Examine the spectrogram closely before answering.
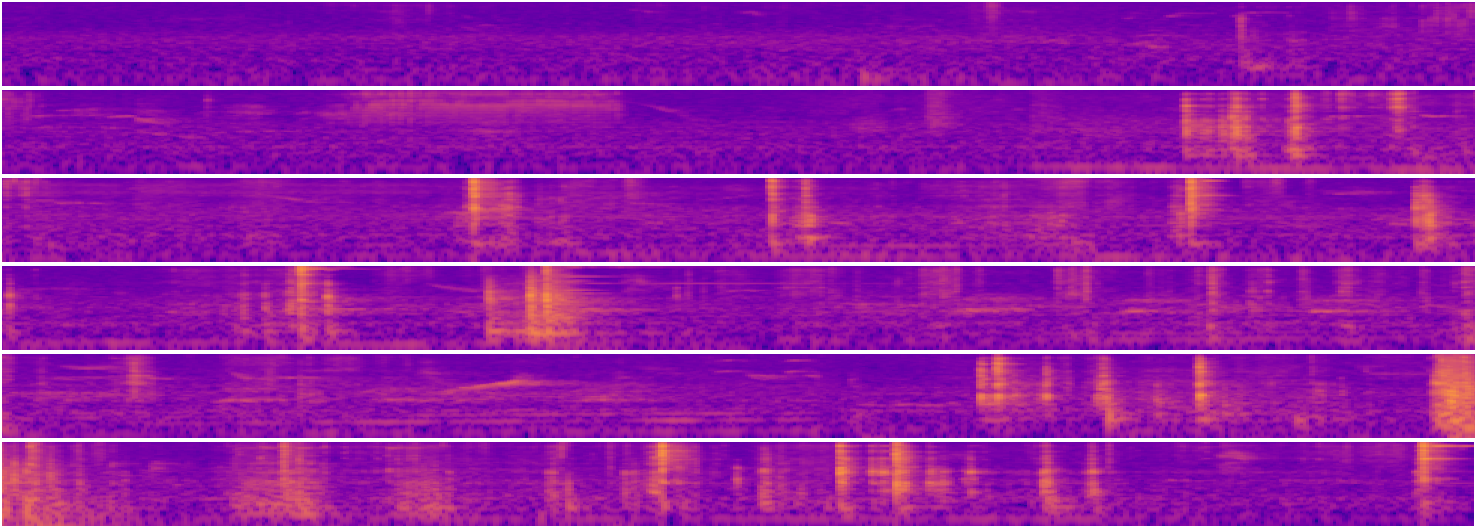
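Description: Rusty steel parts of a manual chain hoist clinking and knocking as its gear and brake end is taken apart by hand: scattered sharp metallic taps and clicks, starting about a third of the way in, with one heavier knock about three-quarters through.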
